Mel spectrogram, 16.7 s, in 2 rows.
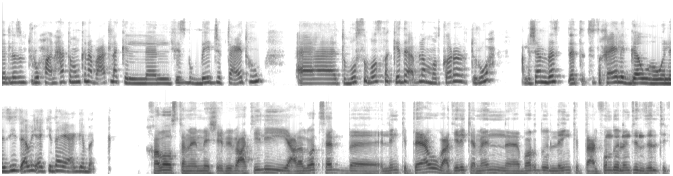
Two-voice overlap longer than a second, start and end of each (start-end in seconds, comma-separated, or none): none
